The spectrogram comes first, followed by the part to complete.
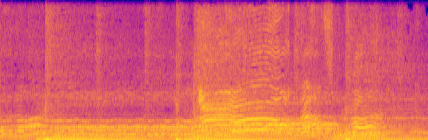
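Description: Soul-blues song: a woman sings long, bending vocal lines over a band with a deep bass line.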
